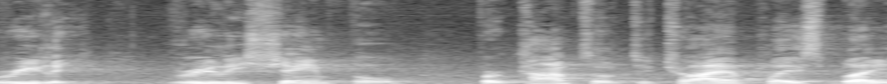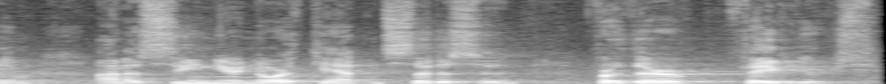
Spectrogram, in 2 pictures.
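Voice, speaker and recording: A fairly high-pitched man speaks at a fairly slow pace, with audible room echo and noticeable background noise. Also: ordinary pitch variation. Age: 80s+. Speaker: citizen speaking at public comment, army veteran. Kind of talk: public comment at city council meeting. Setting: city council chamber.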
